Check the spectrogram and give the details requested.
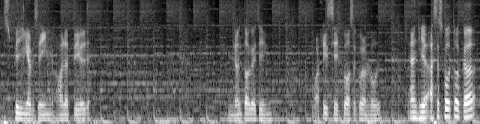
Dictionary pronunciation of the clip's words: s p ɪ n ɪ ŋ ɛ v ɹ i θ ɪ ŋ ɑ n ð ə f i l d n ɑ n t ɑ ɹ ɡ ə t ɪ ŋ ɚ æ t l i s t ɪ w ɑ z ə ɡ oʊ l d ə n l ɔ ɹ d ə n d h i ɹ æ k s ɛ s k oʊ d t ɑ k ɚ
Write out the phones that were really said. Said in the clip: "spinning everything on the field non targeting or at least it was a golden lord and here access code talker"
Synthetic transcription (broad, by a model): s p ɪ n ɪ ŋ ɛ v ɹ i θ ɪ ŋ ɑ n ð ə f i l d n ɑ n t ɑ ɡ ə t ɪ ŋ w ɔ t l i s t ɪ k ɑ s ə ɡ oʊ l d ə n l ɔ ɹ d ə n h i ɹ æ s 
